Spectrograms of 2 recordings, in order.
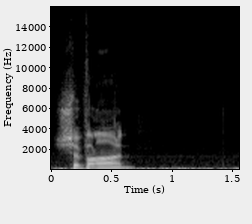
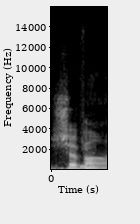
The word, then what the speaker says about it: Siobhan: You do want to stress on the second syllable. The van syllable Siobhan.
